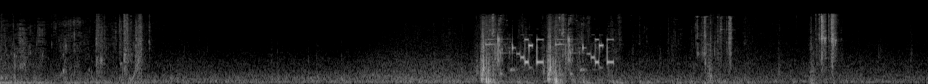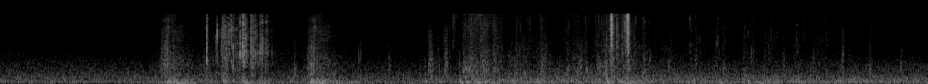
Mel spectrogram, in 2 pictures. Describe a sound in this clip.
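Quick footsteps patter along as a character runs.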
